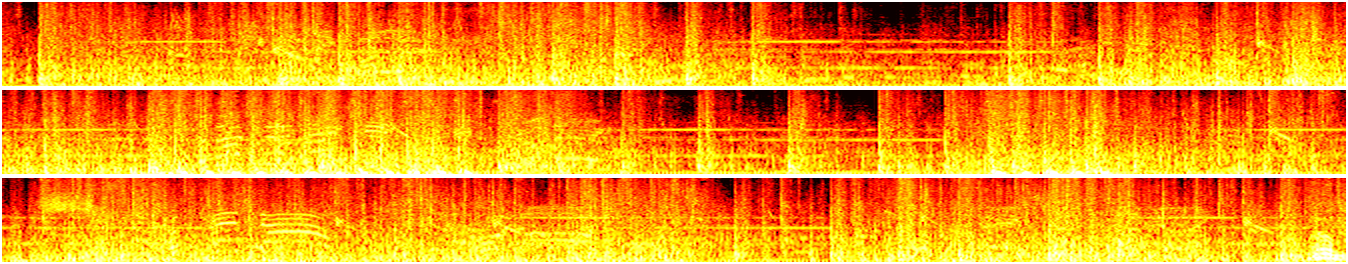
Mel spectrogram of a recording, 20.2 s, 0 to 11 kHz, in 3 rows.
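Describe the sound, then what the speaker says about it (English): Blind gunfire in Uncharted 4, dense bursts of rapid shots and automatic fire that run nearly continuously, loud and close, with someone speaking over the shooting. "Blind fire seems pointless."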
